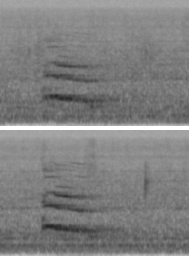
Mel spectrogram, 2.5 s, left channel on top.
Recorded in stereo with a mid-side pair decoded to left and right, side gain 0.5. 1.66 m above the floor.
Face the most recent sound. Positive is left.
turn(degrees=-65)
